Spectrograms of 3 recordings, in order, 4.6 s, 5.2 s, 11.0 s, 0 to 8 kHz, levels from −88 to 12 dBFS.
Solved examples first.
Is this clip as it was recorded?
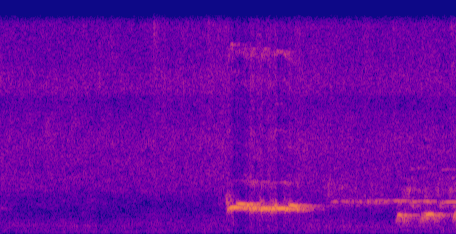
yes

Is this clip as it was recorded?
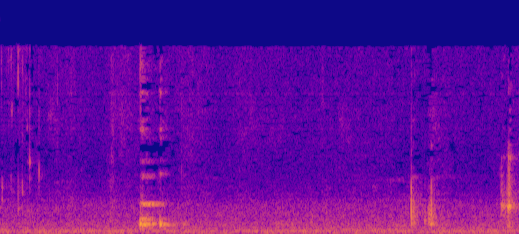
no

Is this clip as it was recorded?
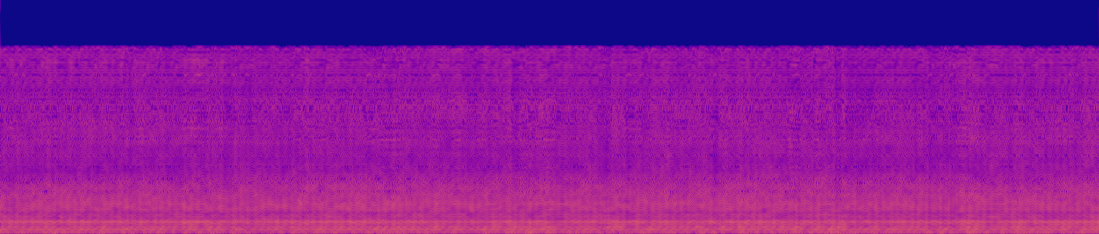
no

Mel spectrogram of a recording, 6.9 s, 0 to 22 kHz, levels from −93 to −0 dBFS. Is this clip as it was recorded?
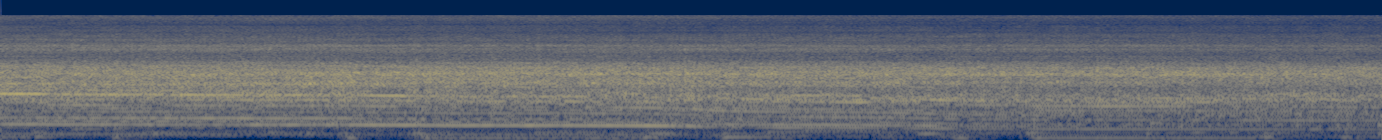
no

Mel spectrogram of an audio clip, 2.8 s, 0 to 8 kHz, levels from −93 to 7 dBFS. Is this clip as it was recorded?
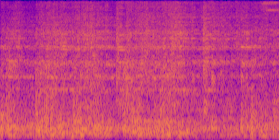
yes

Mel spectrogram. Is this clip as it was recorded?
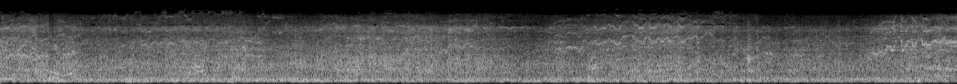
yes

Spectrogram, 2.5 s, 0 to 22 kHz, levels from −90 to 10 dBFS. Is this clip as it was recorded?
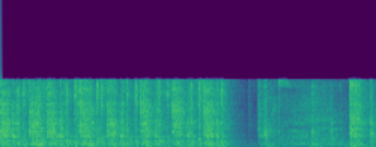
no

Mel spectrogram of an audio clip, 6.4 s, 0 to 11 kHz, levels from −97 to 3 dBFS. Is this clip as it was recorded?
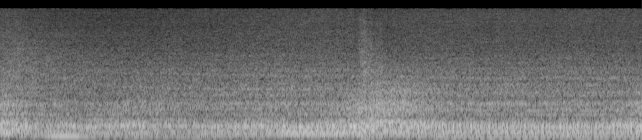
yes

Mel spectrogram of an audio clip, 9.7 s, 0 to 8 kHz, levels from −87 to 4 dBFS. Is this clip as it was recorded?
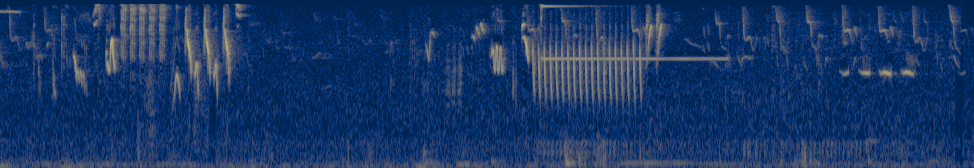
yes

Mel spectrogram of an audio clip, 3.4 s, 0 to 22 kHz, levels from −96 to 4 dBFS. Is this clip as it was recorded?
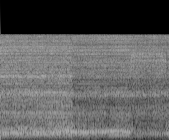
yes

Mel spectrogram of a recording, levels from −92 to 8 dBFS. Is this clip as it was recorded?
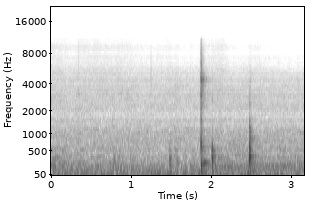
no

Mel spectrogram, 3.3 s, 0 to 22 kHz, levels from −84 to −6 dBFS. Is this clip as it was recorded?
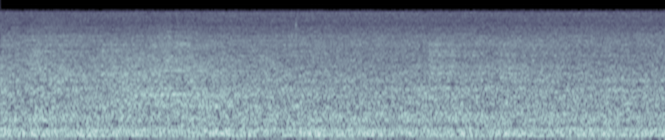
yes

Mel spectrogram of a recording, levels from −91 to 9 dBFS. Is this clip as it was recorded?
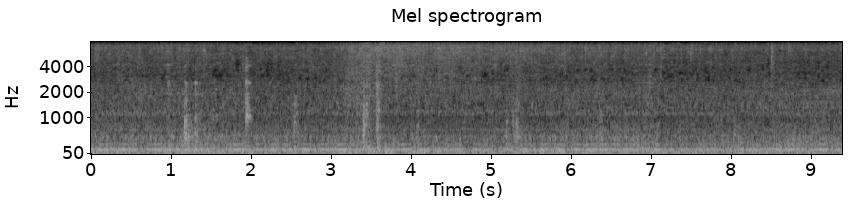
no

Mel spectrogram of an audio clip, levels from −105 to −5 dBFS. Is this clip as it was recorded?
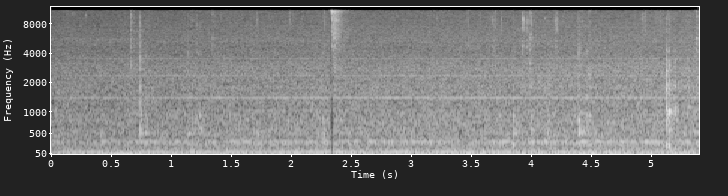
yes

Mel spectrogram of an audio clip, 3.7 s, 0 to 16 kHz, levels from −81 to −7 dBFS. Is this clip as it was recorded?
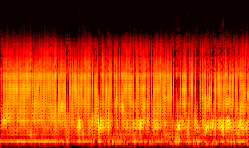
no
